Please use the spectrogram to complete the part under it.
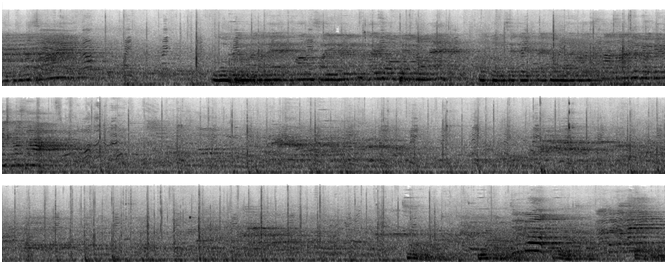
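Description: A crowd of children chatters and calls out in a large echoing hall.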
